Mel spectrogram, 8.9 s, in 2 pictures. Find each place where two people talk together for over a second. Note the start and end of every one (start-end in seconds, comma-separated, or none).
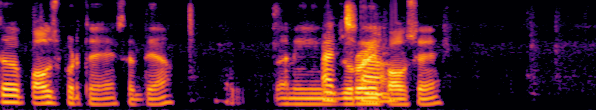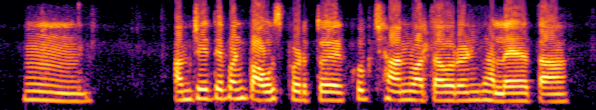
none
